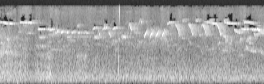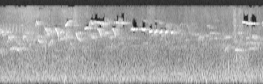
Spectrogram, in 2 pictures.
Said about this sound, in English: I've been distracted by all the birdsong, really.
